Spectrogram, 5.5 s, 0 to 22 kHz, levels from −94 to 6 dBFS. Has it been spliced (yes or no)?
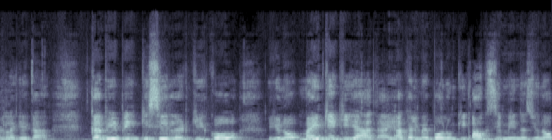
yes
